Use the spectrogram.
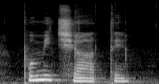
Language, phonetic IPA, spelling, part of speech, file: Ukrainian, [pɔmʲiˈt͡ʃate], помічати, verb, Uk-помічати.ogg
- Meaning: to notice, to note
